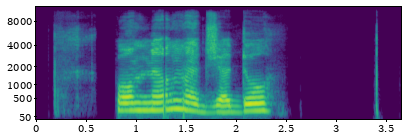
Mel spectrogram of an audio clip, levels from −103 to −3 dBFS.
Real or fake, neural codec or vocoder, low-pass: fake; codec, 44.1 kHz, 3.4 kbps, Pupu-Codec; 10.8 kHz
